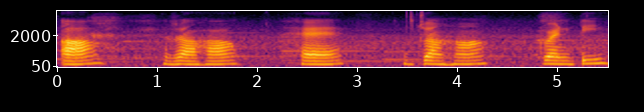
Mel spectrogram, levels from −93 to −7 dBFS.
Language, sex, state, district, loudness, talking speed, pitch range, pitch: Hindi, female, Chandigarh, Chandigarh, -20 LUFS, 65 wpm, 170-190 Hz, 180 Hz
